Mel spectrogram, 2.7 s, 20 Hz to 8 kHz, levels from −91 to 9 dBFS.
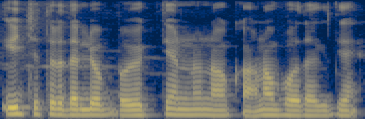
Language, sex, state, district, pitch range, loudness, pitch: Kannada, male, Karnataka, Koppal, 125-140 Hz, -18 LUFS, 130 Hz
